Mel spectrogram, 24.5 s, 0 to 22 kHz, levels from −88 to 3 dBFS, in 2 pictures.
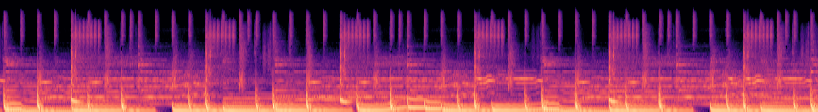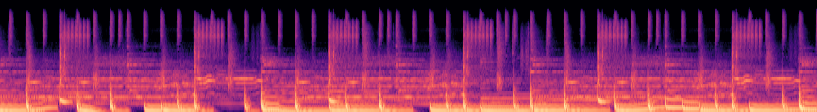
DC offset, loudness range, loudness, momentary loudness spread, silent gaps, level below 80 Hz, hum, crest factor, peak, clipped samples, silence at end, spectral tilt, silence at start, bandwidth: under 0.1%; 1 LU; -16 LUFS; 6 LU; none; -16 dBFS; none; 12 dB; -2 dBFS; under 0.1%; 0 s; -7 dB/octave; 0 s; 14 kHz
